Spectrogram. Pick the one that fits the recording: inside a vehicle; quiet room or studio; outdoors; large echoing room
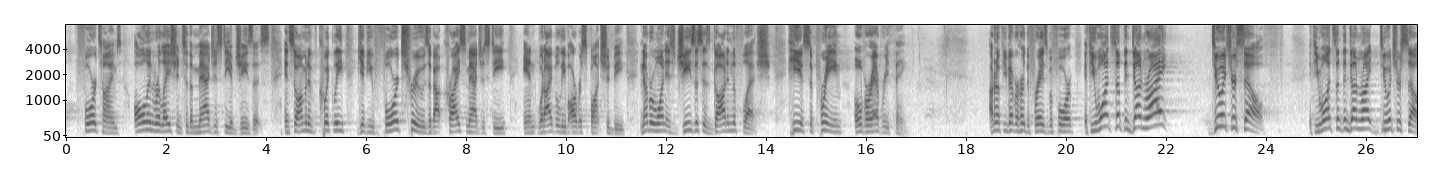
large echoing room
